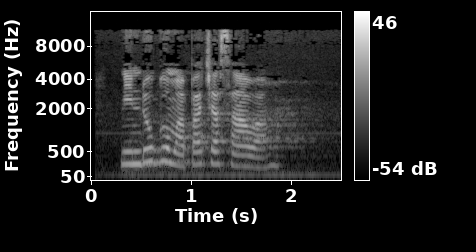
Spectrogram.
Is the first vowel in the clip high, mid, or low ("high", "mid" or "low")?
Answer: high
